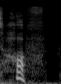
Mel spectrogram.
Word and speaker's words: Hough: It's Huff. – Huff. Okay, thank you. H-O-U-G-H. It's like, whoa. – It's like rough. So it's not ho, like dough.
